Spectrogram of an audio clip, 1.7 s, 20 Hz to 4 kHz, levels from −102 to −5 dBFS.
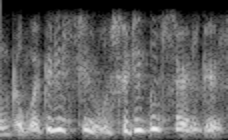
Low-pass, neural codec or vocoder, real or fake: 3.6 kHz; autoencoder, 22.05 kHz, a latent of 192 numbers a frame, VITS, trained on one speaker; fake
